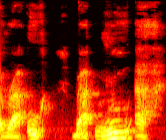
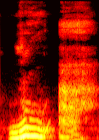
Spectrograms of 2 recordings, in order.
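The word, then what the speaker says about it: Ruach: I can't play around with the Ru'ah. That's how you say it. Ru'ah.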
